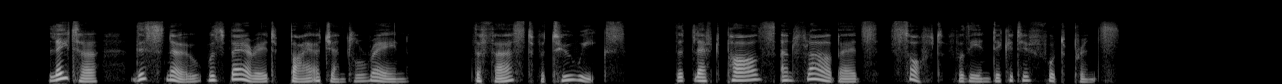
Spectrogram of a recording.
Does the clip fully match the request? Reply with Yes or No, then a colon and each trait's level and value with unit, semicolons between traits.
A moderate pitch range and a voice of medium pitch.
No: wide, 6.4 semitones; medium, 165 Hz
